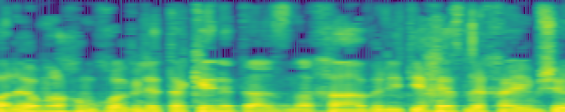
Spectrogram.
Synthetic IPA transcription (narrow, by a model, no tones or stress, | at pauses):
alajo̞manaχnumeχujavimlet̪ake̞net̪aːznaχaveleit̪jaχe̞sle̞χajimʃe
